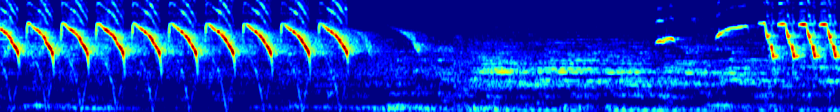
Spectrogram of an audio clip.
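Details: Domestic canary in full, long song, recorded as a master for training other birds: a run of loud, rapidly repeated descending whistled notes, then a brief quieter pause and a buzzy trilled phrase at the end.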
